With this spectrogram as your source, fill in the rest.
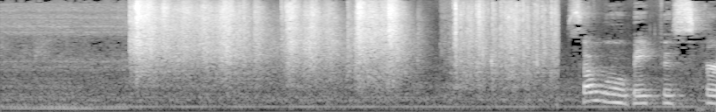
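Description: Aluminium foil crinkles and rustles.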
